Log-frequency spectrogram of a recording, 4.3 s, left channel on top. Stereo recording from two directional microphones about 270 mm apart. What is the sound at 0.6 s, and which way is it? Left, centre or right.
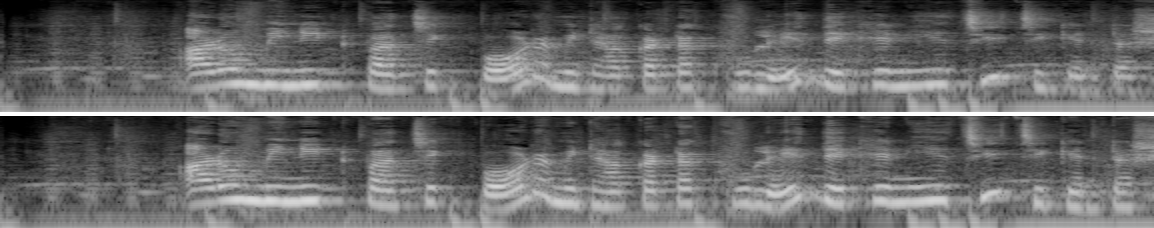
A woman's voice, centre.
